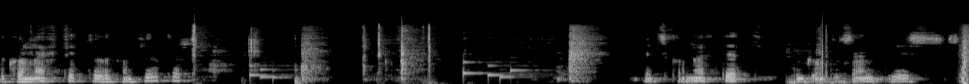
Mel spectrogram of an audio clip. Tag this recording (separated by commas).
Speech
